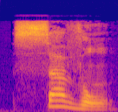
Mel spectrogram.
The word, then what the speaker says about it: savons: Nous savons, so classic ending for nous, O-N-S, you don't pronounce the final S, nous savons, nous savons, okay?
